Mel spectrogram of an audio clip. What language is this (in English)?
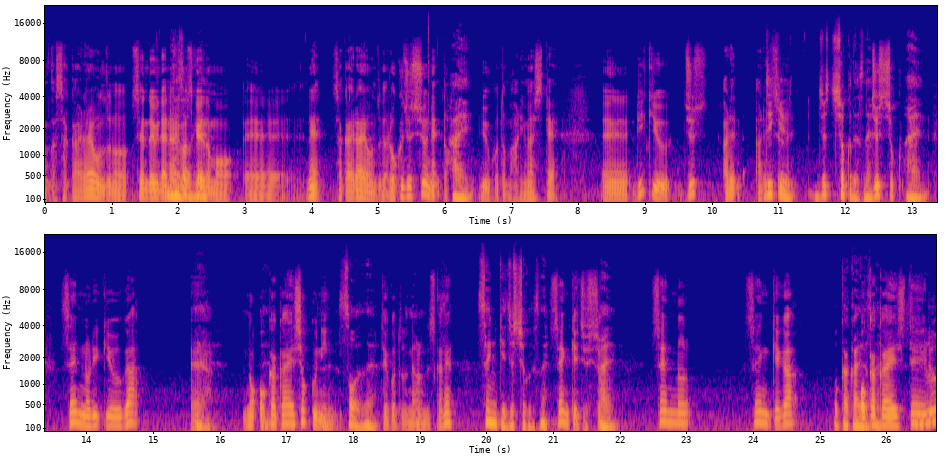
Japanese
